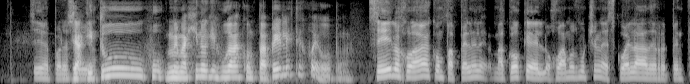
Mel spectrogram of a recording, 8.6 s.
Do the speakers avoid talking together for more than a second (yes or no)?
yes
